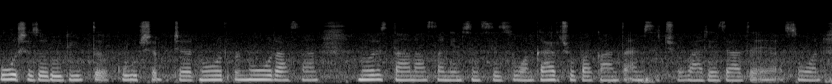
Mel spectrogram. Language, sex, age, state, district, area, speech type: Kashmiri, female, 30-45, Jammu and Kashmir, Srinagar, urban, spontaneous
